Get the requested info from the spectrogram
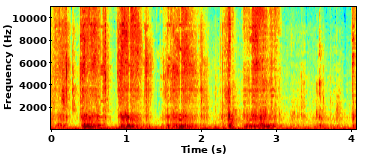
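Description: A person chewing a mouthful of sauced skewered food close to the microphone, in bursts about two a second, growing quieter about three seconds in.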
